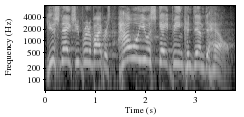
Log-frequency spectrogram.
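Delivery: rising, loud condemnation of the vipers; Jesus rant, full. Retold or imitated. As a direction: denounce the leaders from the pulpit. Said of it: "it is a rant".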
